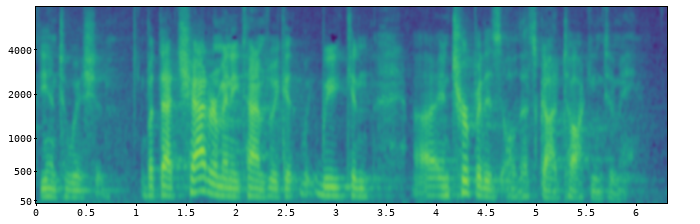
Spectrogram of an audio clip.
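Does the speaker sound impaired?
No.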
